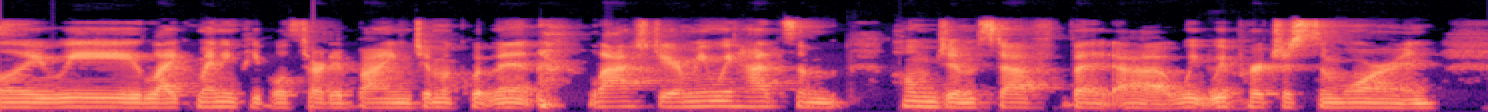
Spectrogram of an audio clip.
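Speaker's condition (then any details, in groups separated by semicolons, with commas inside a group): No condition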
